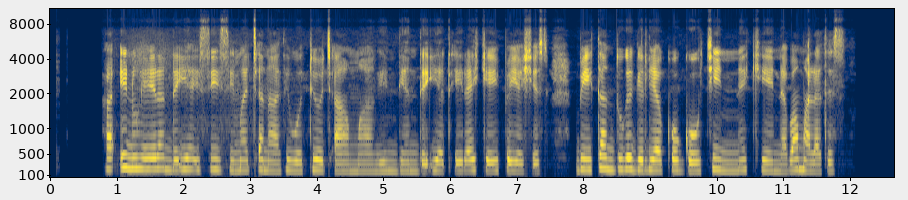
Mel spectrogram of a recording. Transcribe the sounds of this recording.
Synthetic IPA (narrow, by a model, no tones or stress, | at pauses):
hɐʔɪnʊhe̞ːɾɐnd̪ɛʔɪjɐɪsːɪːsːɪmɐt͡ʃʼːɐnaːt̪ɪwɔt̪ːɪjɔt͡ʃʼaːmːaːɡɪnd̪ɪjɐnd̪ɛʔɪjɐt̪ʼeːɾɐjkeːjɪpːɛjɐʃːesbiːt̪ːɐnd̪ʊɡɛɡɛlɪjɐkːɔɡo̞ːt͡ʃːiːnːɛkʰeːnːɐbɐmɐlɐt̪ɛs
